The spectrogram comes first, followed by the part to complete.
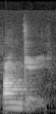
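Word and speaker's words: Bunge: as I'm now taught, I should pronounce it Bungie.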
